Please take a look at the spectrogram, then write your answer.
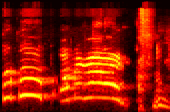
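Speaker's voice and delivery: very high, swooping, stretched, drawn-out yell. Retelling yelling when coming up on somebody: imitating own yelling. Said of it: "I just start yelling".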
